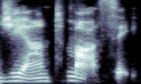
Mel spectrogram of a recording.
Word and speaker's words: Giantomasi: The firm's name is pronounced Chiesa, Shahinian, and Giantomasi.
